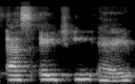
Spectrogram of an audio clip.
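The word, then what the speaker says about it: 谢: sheesh yeah not s-h-i-t it's s-h-e-a or some will phonetically say x i e which a lot of people don't even know how to pronounce that so i say i change it to s-h-e-a she means thank you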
